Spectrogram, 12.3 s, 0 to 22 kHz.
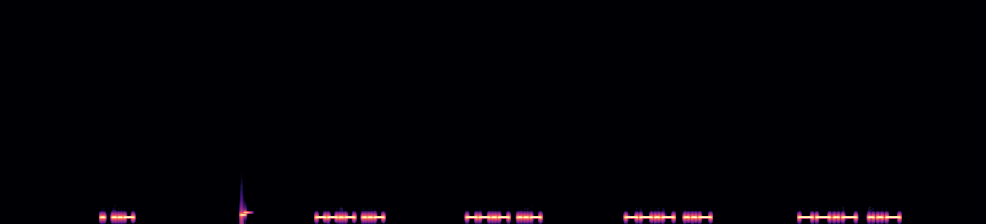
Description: Morse code, heard as a keyed tone, about 29 wpm, 700 Hz. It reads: EU QU QU QU QU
